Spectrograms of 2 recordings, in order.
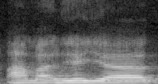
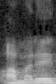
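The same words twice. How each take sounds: First: عملهٔ drawn out very slowly syllable by syllable; slow spelled-out word. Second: Said in the usual way. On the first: Shown as a demonstration. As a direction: say عملهٔ slowly so pupils catch it. Teacher repeats the term slowly. (کلمهٔ عملهٔ را خیلی آهسته و کشیده بگو)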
